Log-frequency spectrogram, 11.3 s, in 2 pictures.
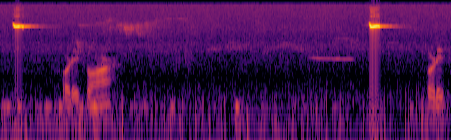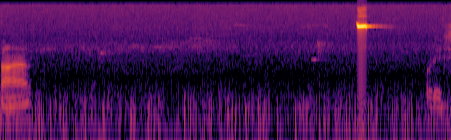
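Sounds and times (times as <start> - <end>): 
high thin bird notes: 0.0 - 1.8, 3.8 - 5.1, 10.1 - 10.6
soft low noise: 0.0 - 11.2
speech: 0.8 - 1.7, 5.4 - 6.2.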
